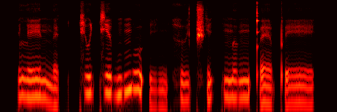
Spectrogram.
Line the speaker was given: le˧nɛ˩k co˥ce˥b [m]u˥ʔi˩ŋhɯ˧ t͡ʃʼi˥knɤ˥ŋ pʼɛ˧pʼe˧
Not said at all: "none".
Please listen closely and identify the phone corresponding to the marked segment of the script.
m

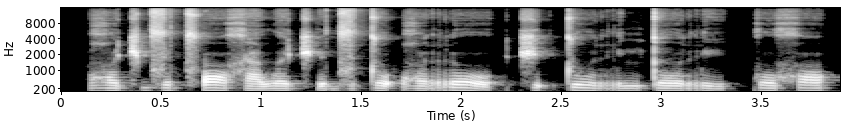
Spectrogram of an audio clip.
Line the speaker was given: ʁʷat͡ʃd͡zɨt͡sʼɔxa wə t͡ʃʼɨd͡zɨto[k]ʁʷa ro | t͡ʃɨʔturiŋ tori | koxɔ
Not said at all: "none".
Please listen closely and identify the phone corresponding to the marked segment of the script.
ʔ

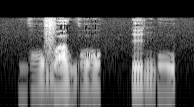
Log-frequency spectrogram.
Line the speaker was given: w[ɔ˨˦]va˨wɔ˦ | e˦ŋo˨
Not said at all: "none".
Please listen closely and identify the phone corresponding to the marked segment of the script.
ɔ˨˦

